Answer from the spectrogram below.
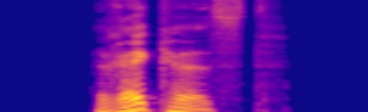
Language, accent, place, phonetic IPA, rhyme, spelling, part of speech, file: German, Germany, Berlin, [ˈʁɛkəst], -ɛkəst, reckest, verb, De-reckest.ogg
- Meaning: second-person singular subjunctive I of recken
